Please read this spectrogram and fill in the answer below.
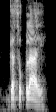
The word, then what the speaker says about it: gasuklay: The next shape is gasuklay. Gasuklay. Gasuklay. Gasuklay is spelled as G-A-S-U-K-L-A-Y.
